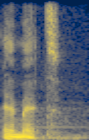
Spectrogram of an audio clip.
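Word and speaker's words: אמת: to make my point the Hebrew word for truth in Hebrews pronounced Emmet and it's spelled with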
